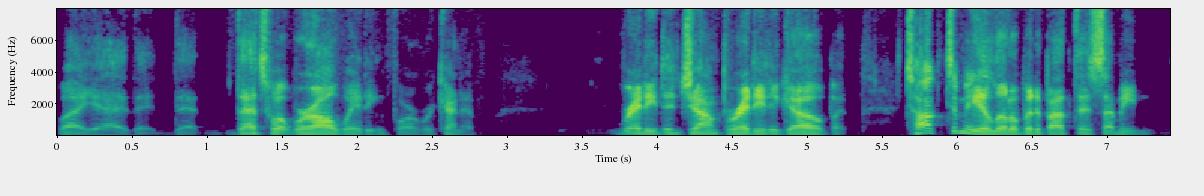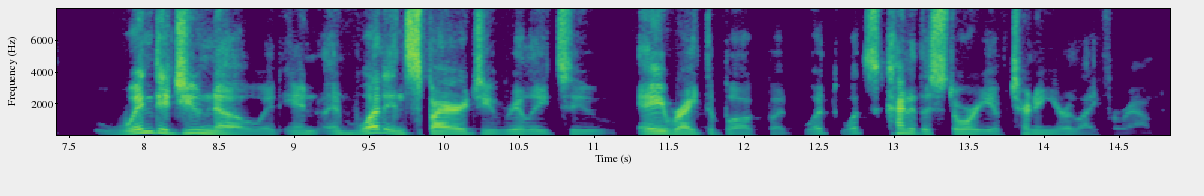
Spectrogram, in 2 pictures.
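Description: Male host, relaxed encouraging interviewer, mid voice, dry recording. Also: mid-range voice, brisk, no room sound. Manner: casual, encouraging questions. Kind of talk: conversational interview.

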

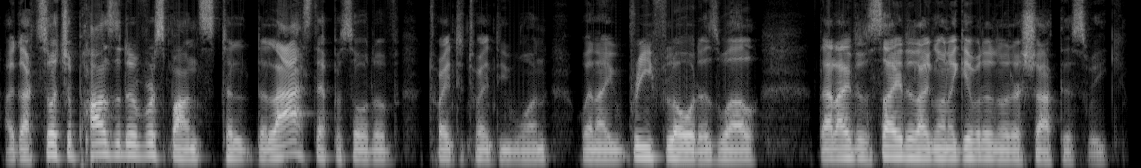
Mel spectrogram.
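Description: A man's voice: medium pitch, fairly quick, dry recording, clean studio sound. A middle-aged Irish man hosting his own podcast in a casual, rambling, self-deprecating chat full of "so" and "you know". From Ireland. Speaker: podcast host.

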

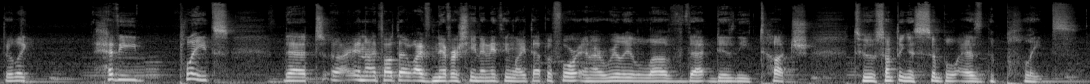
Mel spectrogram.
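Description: A man hosting a podcast with a booming voice, telling a story in an easygoing, chatty way. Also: fairly even intonation, moderate pace, soft background music. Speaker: podcast host. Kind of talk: casual podcast recap.

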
